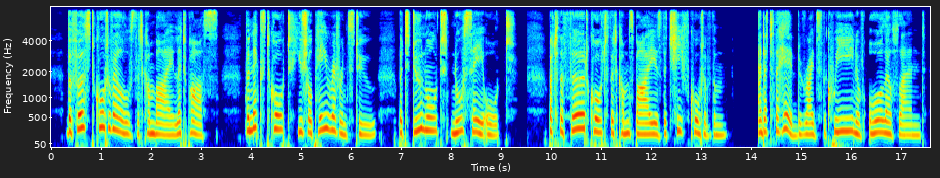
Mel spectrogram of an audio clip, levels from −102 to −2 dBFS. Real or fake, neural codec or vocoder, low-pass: real; none; 7.2 kHz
